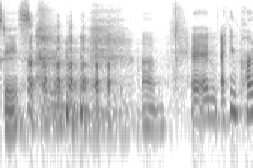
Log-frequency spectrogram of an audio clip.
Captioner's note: laughter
